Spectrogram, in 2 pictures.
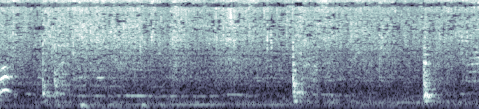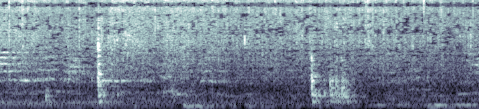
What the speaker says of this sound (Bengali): তারপর দিয়ে দিতেছি নুডলসগুলা এগুলোকে মিক্স করে নেব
